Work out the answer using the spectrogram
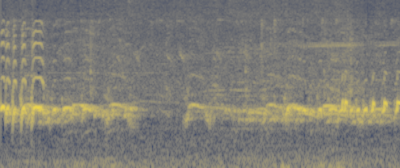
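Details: Local Indonesian zebra dove with a big voice, used as a lure to get other doves singing: a loud burst of stuttered coos, a brief lull, then a fainter wavering cooing run that builds toward quick pulsed notes.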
